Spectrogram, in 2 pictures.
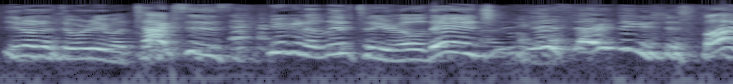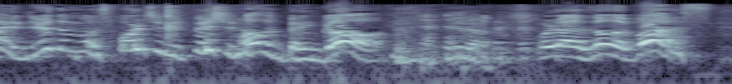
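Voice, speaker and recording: A man voicing an excitable river fish in a told story, loud and high with laughing exclamations. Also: moderate pace, few pauses. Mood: amazed envy. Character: excitable chattering river fish, male, incredulous. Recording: echoey room.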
